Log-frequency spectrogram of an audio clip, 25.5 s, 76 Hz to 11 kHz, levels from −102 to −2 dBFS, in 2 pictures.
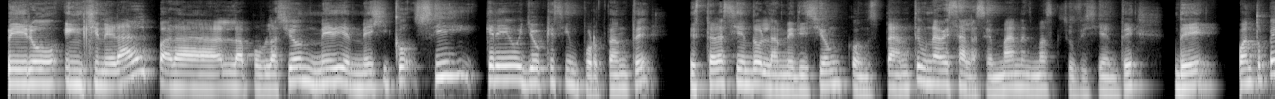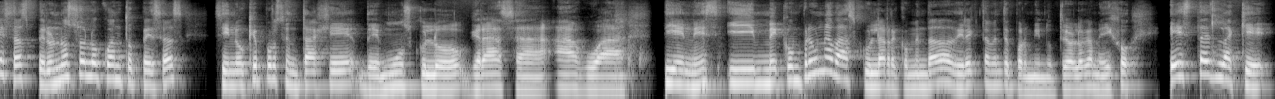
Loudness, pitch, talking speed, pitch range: -18 LUFS, 155 Hz, 145 wpm, 135-180 Hz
